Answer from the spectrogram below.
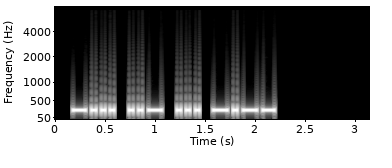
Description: Morse code, heard as a keyed tone, about 25 wpm, 250 Hz. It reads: BUSY
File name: morse-training-25WPM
